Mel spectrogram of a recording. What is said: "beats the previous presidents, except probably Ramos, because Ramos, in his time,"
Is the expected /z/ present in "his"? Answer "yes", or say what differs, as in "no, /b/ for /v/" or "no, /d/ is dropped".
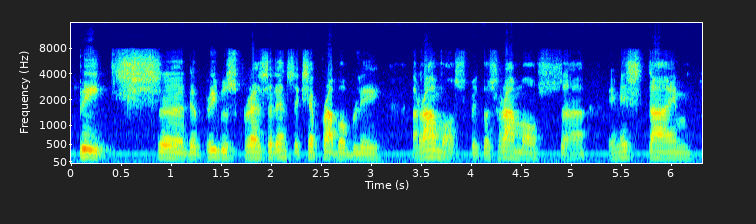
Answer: no, /s/ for /z/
